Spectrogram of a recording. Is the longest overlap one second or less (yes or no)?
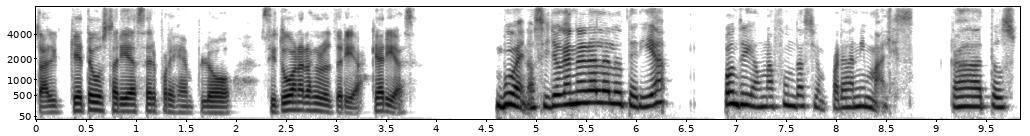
yes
